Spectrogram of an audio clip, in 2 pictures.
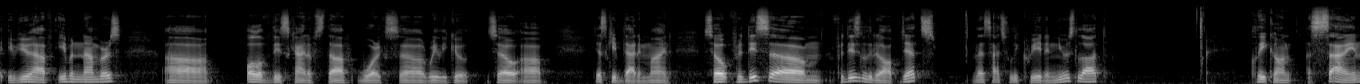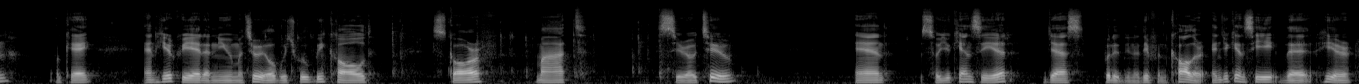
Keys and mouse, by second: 10.1 click, 12.9 click, 16.2-18.7 typing, 19.8 0, 20.1 Return, 23.5 click.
